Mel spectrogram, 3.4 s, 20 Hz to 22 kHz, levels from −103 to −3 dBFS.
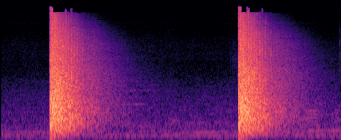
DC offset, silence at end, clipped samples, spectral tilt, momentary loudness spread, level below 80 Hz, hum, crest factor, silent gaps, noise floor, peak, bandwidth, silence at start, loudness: under 0.1%; 0.6 s; under 0.1%; -0.5 dB/octave; 19 LU; -60 dBFS; none; 20 dB; none; -63 dBFS; -4 dBFS; 17.5 kHz; 0.5 s; -19 LUFS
